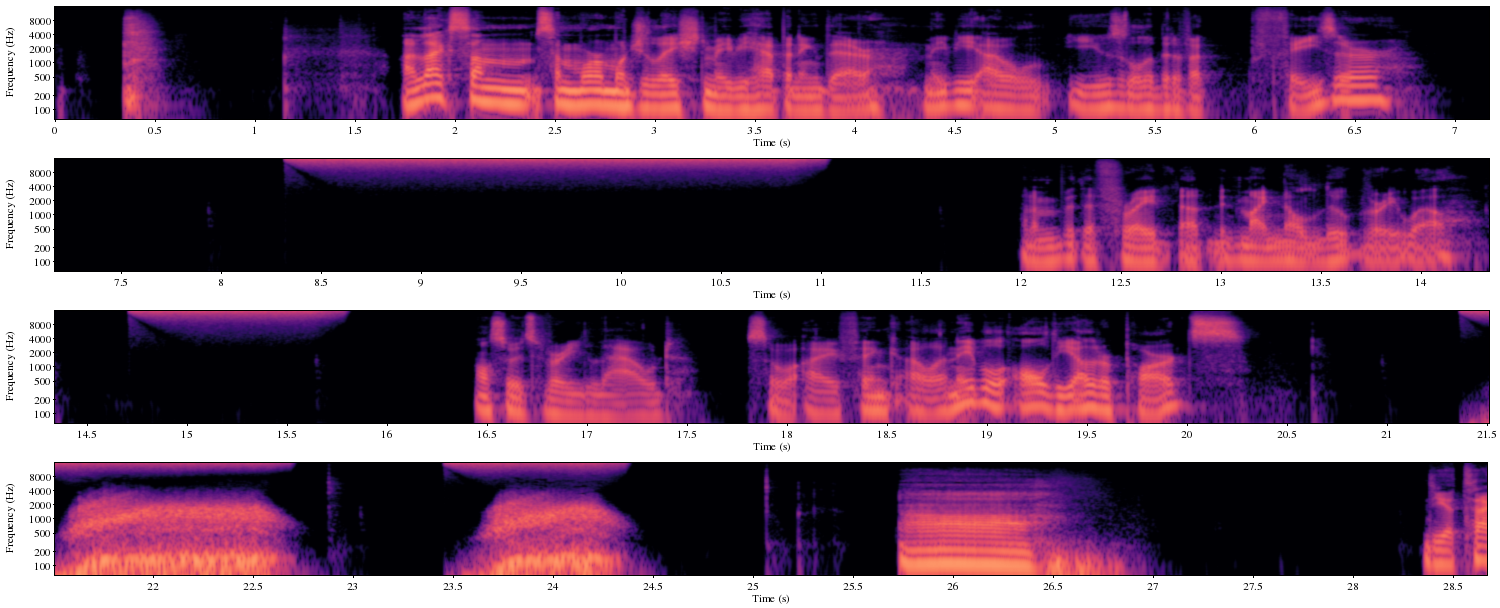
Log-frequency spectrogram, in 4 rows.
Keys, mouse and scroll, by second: 1.7 click, 3.2 click, 4.0 click, 6.4 click, 8.0 space, 11.7 space, 14.4 space, 15.6 space, 19.1-19.6 scroll down 2, 19.9-20.3 scroll down 2, 21.0 space, 22.1 click, 22.6 space, 24.3 space, 28.3 click.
